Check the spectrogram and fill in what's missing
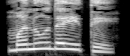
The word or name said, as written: ಮನೋದಯಿತೆ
